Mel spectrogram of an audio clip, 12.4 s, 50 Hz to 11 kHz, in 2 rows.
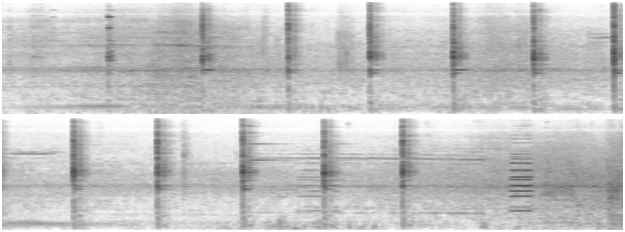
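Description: Steady, evenly spaced metal blows on a steel truck wheel rim, about one every 0.8 seconds, a dozen in all, as a truck tyre is worked on its rim. A vehicle horn toots briefly near the end.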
